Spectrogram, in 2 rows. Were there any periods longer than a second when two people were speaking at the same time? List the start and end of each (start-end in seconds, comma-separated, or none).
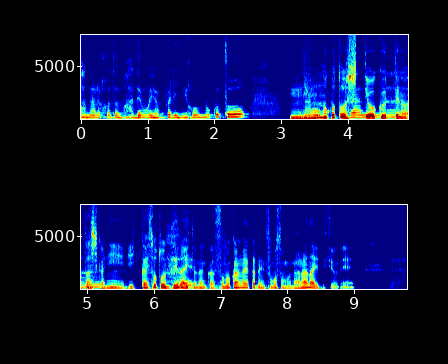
3.2-5.2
